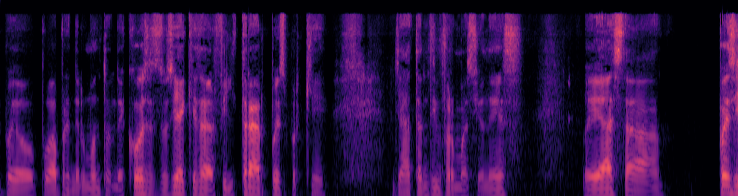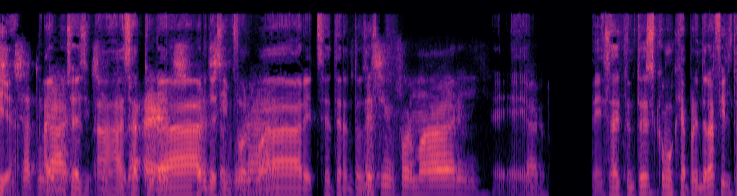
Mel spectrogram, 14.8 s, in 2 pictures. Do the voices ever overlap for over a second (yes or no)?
yes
